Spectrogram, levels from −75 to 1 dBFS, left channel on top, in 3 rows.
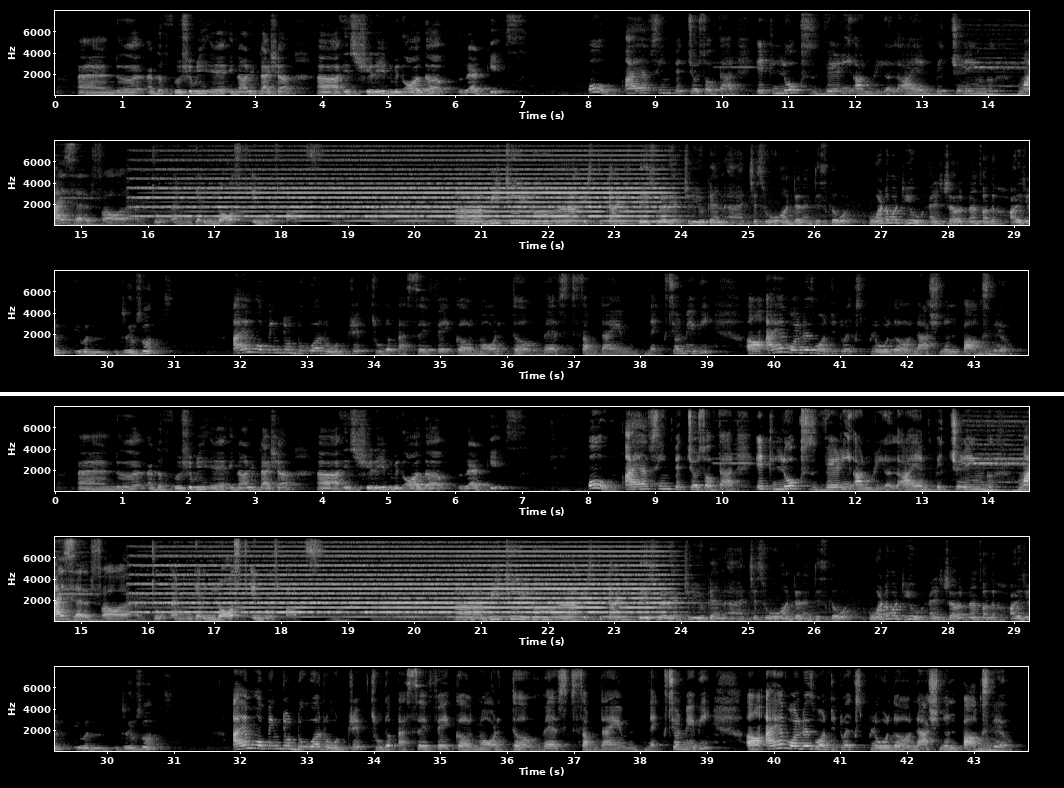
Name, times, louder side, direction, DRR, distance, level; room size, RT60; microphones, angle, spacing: voice 1, 0.3-6.9 19.3-30.7, equal, 5° left, 0.9 m, -33 dB
voice 2, 8.0-18.9 31.9-43.6, right 6 dB, 90° right, 0.5 m, -30 dB
sound 1, 15.7-24.1, right 2 dB, 25° right, 0.6 m, -24 dB
11.0 x 9.3 x 2.5 m
head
